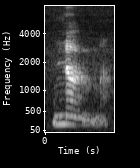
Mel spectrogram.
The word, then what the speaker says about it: gnome: Well, we don't pronounce the G if it's followed by an N at the beginning of a word. But there aren't that many words like this. Some examples are gnat, gnaw, gnome.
